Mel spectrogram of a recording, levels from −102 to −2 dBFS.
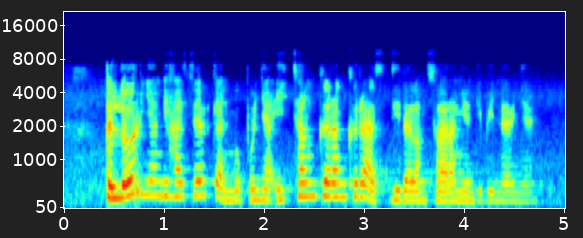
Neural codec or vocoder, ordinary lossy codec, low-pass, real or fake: none; Opus, 32 kbps; 7.2 kHz; real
